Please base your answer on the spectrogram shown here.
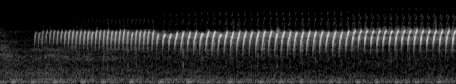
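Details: Belgian canary singing for training: one long, even, fast rattling trill of high notes, about four per second steadily, swelling in loudness over the first two seconds and holding steady.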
